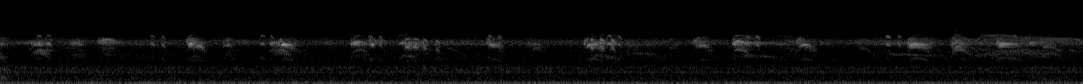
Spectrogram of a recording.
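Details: Neighbouring royal albatross chicks greet each other in the colony, 9 September 2022; rough chattering calls come in clusters every one to two seconds over steady background hiss.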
